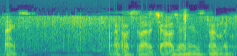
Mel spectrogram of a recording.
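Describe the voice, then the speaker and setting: Suave, menacing insinuator, swooping deep voice. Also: male voice, very animated, moderate pace, vocal fry, exaggerated voice. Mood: mock-casual. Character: insinuating, menacing male acquaintance toying with a suspect. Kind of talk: old-time radio drama acting. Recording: tinny, faintly noisy vintage radio broadcast.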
